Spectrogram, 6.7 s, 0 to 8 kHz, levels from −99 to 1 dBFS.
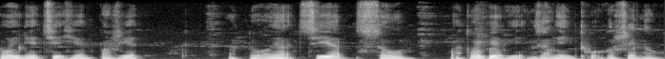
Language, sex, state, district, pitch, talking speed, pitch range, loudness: Mizo, male, Mizoram, Aizawl, 105 Hz, 170 wpm, 100-115 Hz, -19 LUFS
